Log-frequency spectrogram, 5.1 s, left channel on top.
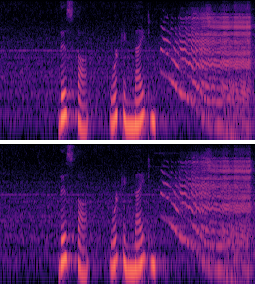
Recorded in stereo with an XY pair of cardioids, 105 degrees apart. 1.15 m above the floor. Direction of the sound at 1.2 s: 15° left.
